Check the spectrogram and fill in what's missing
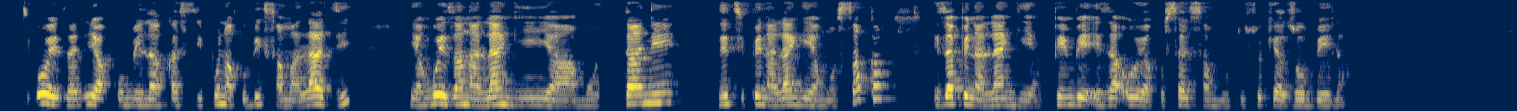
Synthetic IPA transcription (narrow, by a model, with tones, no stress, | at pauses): e˦ti˨o˦jo˨e˨za˨li˦ja˨ko˨me˨la˨ka˨si˨po˦na˨ko˨bi˦ki̥˨sa˨ma˨la˦di˨ | ja˨ŋɡo˦e˨za˦na˨la˦ŋɡi˦ja˨mo˨ta˦ne˦ | ne˦ti˨pe˦na˨la˦ŋɡi˨ja˨mo˨sa˦ka˦ | e˨za˦pe˦na˨la˦ŋɡi˨ja˨pɛ˦mbɛ˦ʔe˨za˦ʔo˦jo˦˨ja˨ko˨sa˦li˨sa˨mo˨to˨sɔ˦ki˦a˨zo˦be˦la˨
